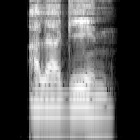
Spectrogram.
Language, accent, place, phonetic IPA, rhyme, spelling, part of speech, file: German, Germany, Berlin, [ˌalɛʁˈɡeːn], -eːn, Allergen, noun, De-Allergen.ogg
- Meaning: allergen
